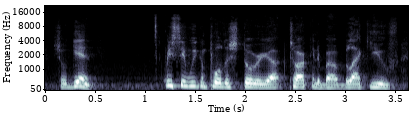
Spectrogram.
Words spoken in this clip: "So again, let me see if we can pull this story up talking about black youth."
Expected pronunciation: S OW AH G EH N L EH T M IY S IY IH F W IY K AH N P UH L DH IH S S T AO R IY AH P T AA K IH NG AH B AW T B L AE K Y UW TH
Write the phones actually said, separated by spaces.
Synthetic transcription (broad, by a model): S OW AH G EH N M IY S IY W IY K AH N P UH L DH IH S S T AO R IY AH P T AA K IH NG AH B AW T B L AE K Y UW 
